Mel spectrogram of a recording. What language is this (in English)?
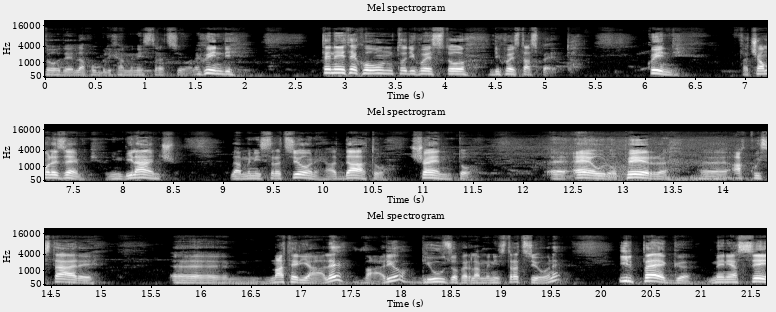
Italian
